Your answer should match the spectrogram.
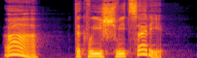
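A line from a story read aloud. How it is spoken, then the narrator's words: Very courteous tone. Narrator (Russian): Мэгги произнесла это самым любезным тоном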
